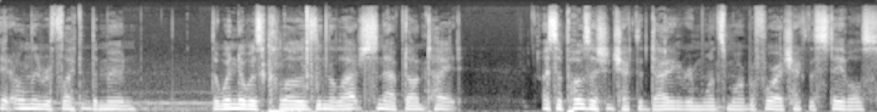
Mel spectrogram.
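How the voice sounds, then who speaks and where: Somewhat breathy and dark, mellow in tone, a man's medium-pitched voice runs at a fairly quick pace with monotone, flat intonation. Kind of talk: gothic horror narration, scripted story read aloud. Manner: formal and ornate, grave, brooding tone.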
